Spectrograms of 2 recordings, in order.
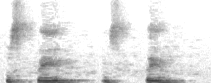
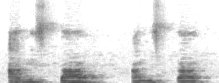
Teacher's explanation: o D é um D mudo, mas ele é pronunciado de forma leve e relaxada. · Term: demudo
